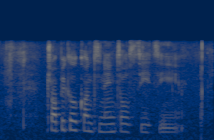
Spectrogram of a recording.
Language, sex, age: English, female, 18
